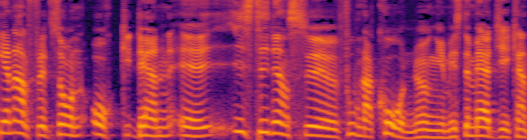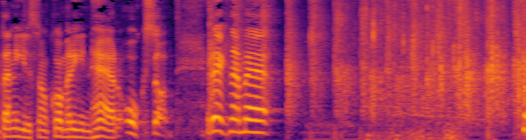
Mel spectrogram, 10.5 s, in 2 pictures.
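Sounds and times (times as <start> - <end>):
speech: 0.0 - 8.4
audience applause: 8.1 - 10.5.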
